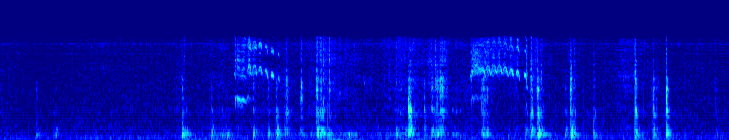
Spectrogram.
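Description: Owlets scrambling and climbing in a wooden nest box, their talons scratching and clicking on the wood, with two short high-pitched calls that fall in pitch, about two and a half and five seconds in.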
